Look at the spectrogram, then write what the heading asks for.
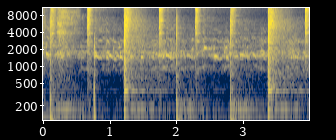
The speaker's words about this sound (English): Some seagulls overhead, perhaps.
